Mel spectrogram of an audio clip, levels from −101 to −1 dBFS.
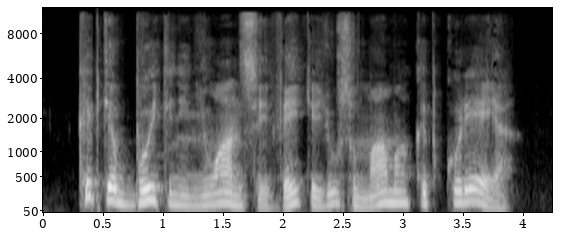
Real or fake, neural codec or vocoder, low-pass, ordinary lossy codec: fake; codec, 44.1 kHz, 7.8 kbps, Pupu-Codec; 10.8 kHz; AAC, 32 kbps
